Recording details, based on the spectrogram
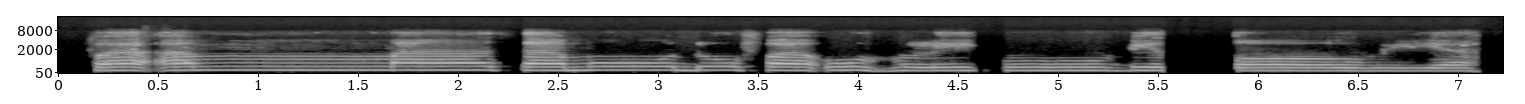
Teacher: Fa amma ada gunnah di situ, tempo durasinya tidak terburu-buru.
